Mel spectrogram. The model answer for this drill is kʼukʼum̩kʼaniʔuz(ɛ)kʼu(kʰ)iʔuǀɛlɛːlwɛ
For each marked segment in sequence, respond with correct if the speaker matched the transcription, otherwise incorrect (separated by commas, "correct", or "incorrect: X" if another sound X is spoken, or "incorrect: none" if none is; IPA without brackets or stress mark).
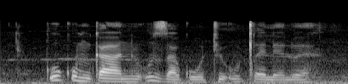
incorrect: a, incorrect: tʰ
